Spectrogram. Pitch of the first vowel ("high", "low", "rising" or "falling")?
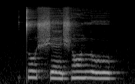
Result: high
